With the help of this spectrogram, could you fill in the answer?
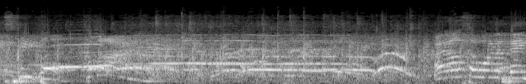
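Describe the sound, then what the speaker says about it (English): Audience applause and cheering at a TechCrunch Austin meetup and pitch-off, a dense crowd clapping steadily for several seconds with whoops and loud voices mixed in, a brief dip near the end before rising again. "Please, big round of applause."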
